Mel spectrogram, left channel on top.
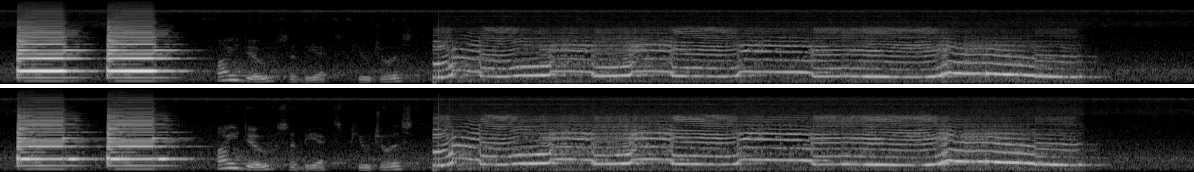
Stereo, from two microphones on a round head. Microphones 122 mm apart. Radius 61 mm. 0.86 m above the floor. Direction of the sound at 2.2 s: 45° right (ahead or behind).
